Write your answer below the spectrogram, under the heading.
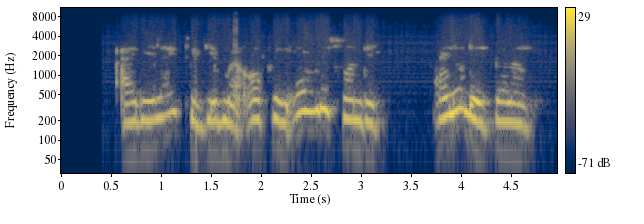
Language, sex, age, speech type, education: Nigerian Pidgin, male, 30-45, read, secondary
